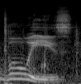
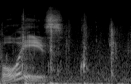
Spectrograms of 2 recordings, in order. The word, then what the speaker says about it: buoy: depending on the region some people say buoy some people say boy I say buoy B buy if we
